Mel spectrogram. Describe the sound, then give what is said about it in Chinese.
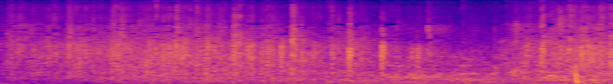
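Audience applause at a live stage show in Beijing, dense and steady clapping from many hands that swells slightly toward the end, with a voice speaking over it. “感谢大家热烈的掌声啊！”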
